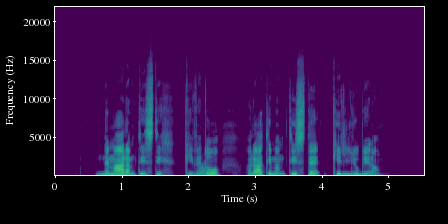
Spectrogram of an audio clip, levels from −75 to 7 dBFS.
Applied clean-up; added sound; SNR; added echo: neural mask model DeepFilterNet 3.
